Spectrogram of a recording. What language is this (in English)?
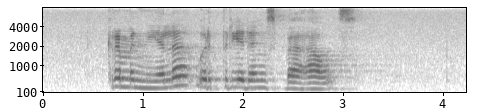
Afrikaans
